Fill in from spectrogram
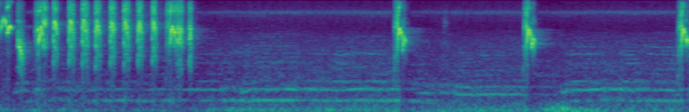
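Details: Long-tailed shrike's 'toet toet' song, meant to prompt other shrikes into singing: a rapid rattling train of about ten sharp high notes, then silence broken by single piercing notes about once a second.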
